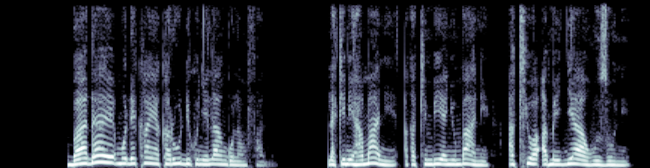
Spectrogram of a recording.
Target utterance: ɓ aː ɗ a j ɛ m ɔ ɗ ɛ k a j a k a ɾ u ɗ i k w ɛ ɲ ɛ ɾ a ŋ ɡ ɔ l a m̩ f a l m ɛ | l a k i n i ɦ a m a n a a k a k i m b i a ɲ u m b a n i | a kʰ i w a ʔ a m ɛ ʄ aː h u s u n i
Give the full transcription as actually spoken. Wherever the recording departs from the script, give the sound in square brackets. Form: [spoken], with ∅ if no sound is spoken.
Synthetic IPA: ɓ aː ɗ a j ɛ m ɔ ɗ ɛ k a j a k a ɾ u ɗ i k w ɛ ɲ ɛ [l] a ŋ ɡ ɔ l a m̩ f a l m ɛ | l a k i n i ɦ a m a n [i] a k a k i m b i a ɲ u m b a n i | a kʰ i w a ʔ a m ɛ ʄ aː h u [z] u n i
